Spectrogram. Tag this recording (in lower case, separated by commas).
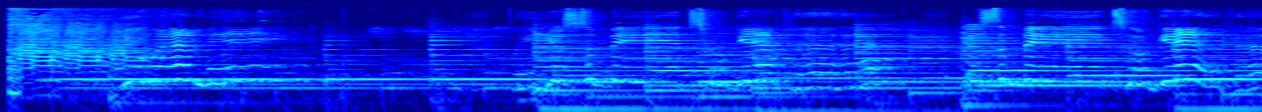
singing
